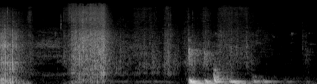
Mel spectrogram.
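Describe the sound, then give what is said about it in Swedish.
Paper rustles and shuffles, with crisp papery bursts followed by a soft thud and a few low knocks, as sheets are handled and set down on a table. “Nu sölar jag till och med på. Jag är färdigt med, med papper här framme ja.”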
